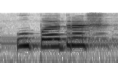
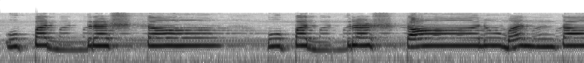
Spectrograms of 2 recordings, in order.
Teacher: ಇಲ್ಲಿ ಪ ಮತ್ತೆ ದ್ರ ಎರಡು ಅಕ್ಷರಗಳ ಮೇಲೆ ಆಘಾತ ಬರಬೇಕು ಉಪದೃಷ್ಟ ಅಂದ್ರೆ ಉಚ್ಚಾರಣೆ ಸರಿಯಾಗಿದೆ ಆದರೆ ಪ ಮೇಲಿನ ಆಘಾತ ಬರಲಿಲ್ಲ ಸೋ ಪ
